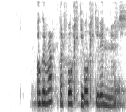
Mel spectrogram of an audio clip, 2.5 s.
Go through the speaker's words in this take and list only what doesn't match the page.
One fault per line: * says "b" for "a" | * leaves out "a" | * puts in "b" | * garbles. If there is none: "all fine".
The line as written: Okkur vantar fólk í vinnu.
* puts in "fólk"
